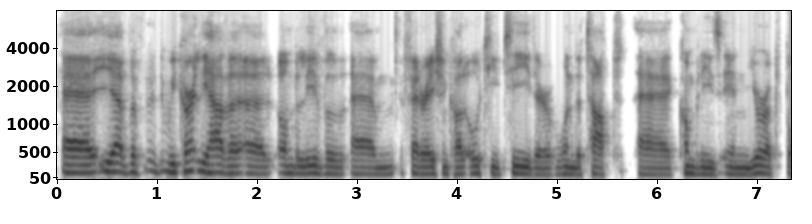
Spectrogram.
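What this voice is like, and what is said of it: Melodic Irish accent. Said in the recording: “I love the Irish accent. I think it's I think it's the most melodic accent there is. I think it's beautiful.”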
